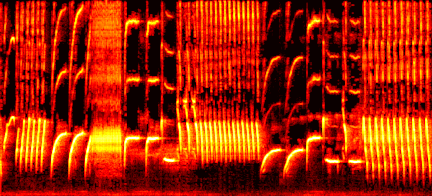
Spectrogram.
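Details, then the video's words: Captive canary song used to coax other canaries into singing: quick rising whistled notes, buzzy trills and fast rolling tours of repeated syllables, with short pauses between phrases. "Sekali Putar Kenari Lain Langsung Nyaut Bunyi Gacor || Voice of Canary"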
